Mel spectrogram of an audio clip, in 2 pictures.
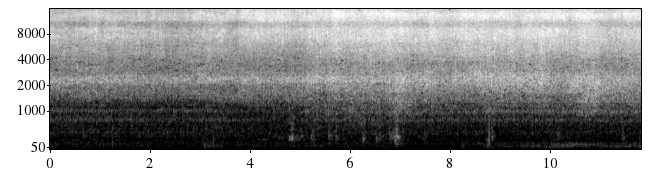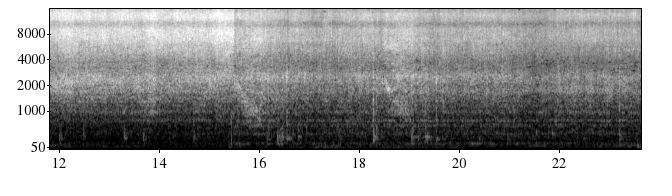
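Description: Sliced mushrooms sizzling as they fry in sauce in a kadai, stirred and scraped with a spatula, with a few light knocks along the way.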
